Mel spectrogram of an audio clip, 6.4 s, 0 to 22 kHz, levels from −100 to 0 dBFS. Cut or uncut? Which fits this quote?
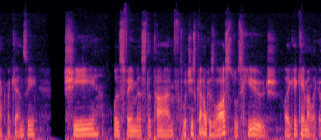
cut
